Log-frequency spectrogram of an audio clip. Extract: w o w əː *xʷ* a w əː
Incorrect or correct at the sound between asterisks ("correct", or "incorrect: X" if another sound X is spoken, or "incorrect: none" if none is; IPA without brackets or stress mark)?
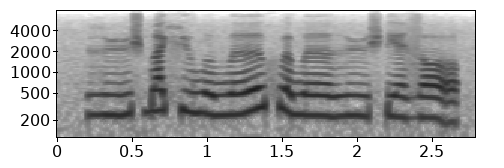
correct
